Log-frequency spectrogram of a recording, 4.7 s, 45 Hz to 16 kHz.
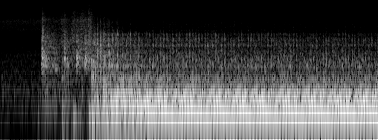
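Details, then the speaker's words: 2010 Chrysler Town and Country 3.3, 194,000 miles, right after the muffler was removed for a straight pipe: a brief crank, then a steady, even, throaty idle with no ticks or misses, relatively quiet. Exhaust flow is now smooth and the earlier catalytic converter code light went off. "actually not bad. Not bad at all. It's relatively quiet, but we'll take it down the road and see what we got going down the street here."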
